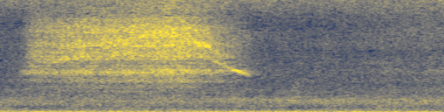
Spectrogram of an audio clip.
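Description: A bird's high, thin screech lasting about a second, falling in pitch as it ends, over a steady low rumble of wind or distant traffic.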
